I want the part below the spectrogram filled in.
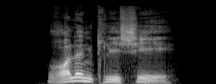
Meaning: stereotype
- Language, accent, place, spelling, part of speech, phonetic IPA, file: German, Germany, Berlin, Rollenklischee, noun, [ˈʁɔlənkliˌʃeː], De-Rollenklischee.ogg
